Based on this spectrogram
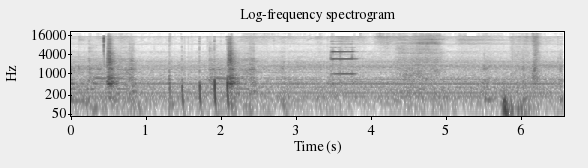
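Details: IBM PC/AT, damaged in shipping, powering on while old hard drive is being set up: a few drive clicks and ticks, then one short clean beep over steady fan hum; power-on self-test passed normally.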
